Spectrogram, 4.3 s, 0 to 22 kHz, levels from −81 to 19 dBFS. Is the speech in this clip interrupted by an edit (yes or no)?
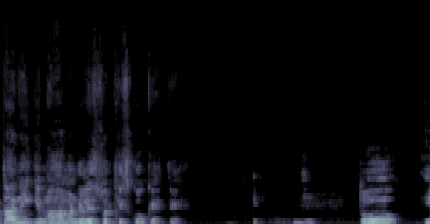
yes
